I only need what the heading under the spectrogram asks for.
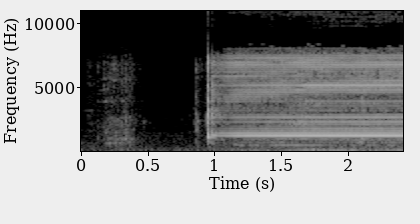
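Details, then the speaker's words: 2020 Mahindra Bolero Power Plus that cut out at speed, after fitting a second-hand fuel control unit motor: after a pause a steady high electric whir holds evenly; FCU motor primes normally, then engine starts. "এই যেটো মোটৰটো হয় এই মোটৰটো sound কৰি আছে আৰু এতিয়া গাড়ী start হ'ব"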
